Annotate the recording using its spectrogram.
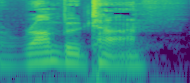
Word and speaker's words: rambutan: That's Rambutan.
